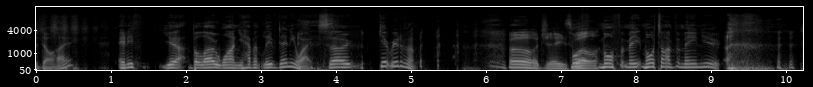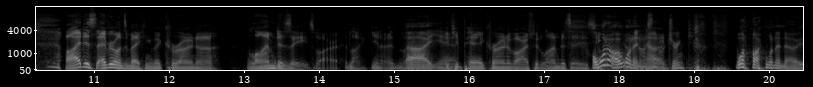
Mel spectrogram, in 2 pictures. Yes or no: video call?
no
